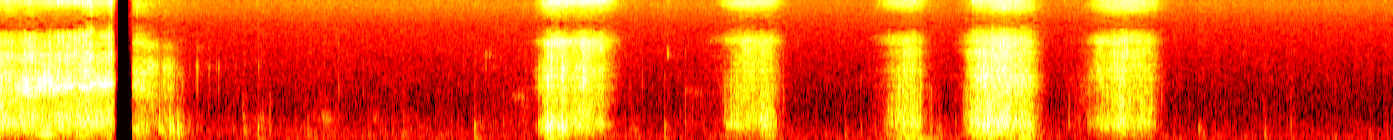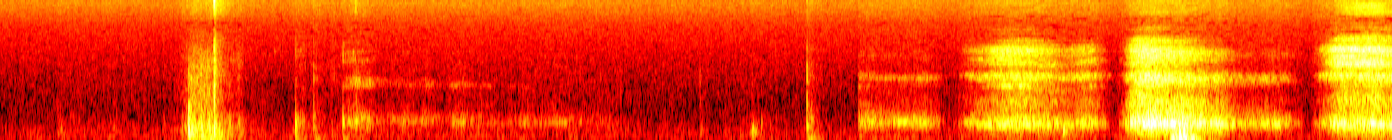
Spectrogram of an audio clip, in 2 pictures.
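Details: Repeated sneezing fit at night: a run of short, sharp bursts, then sniffing and breathy nasal sounds, ending in a final loud sneeze.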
